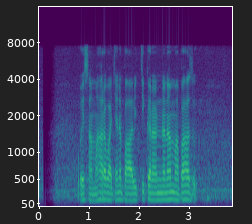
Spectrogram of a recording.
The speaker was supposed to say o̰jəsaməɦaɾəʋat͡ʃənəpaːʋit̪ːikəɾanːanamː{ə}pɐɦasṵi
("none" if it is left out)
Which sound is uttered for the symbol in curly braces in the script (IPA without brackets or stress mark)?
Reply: a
